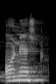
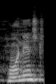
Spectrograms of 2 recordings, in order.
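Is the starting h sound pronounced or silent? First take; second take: silent; pronounced. First: The word starts with a vowel, no h. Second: The word starts with an h sound. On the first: The speaker calls it right. "पढ़ क्या रहे हैं ओ से" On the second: The speaker calls it wrong. "हॉनेस्ट नहीं पढ़ते हैं"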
